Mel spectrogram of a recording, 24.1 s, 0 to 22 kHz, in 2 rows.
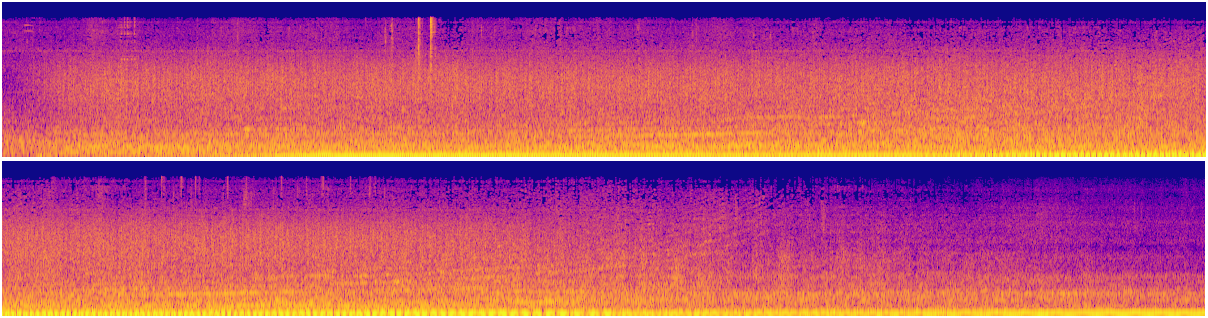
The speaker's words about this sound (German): Die Rakete startet. Wir müssen auf die Sitze, sonst 4, werden wir von der Beschleunigung zerquetscht. Ja, 3, da! Die Sicherheitsgurte! 2, 1, Triebwerke starten.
